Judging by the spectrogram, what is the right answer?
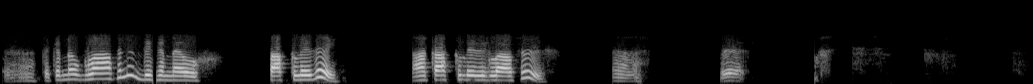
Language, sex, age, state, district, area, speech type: Dogri, female, 60+, Jammu and Kashmir, Udhampur, rural, conversation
